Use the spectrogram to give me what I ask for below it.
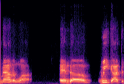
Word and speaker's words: Malinois: I was saying Malin raw noise, you know. And he said, "No, Belgium, Malininoa."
